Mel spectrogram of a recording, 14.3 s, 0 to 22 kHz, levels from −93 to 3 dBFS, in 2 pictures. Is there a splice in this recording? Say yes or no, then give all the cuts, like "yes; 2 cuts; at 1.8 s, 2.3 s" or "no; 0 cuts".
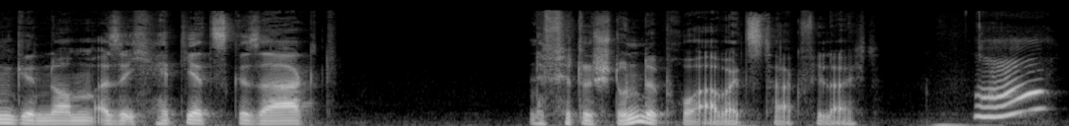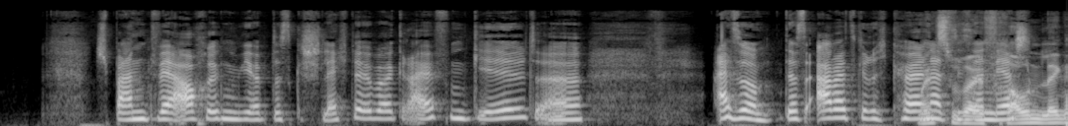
no; 0 cuts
